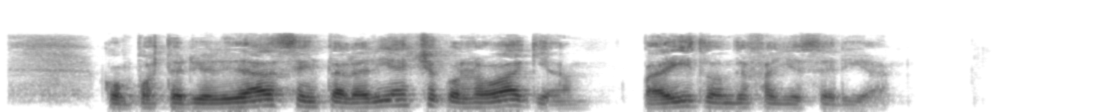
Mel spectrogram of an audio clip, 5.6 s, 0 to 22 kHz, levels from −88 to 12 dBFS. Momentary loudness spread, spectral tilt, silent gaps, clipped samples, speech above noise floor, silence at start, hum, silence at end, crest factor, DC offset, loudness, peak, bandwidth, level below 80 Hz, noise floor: 17 LU; -3.5 dB/octave; none; under 0.1%; over 73 dB; 0.15 s; none; 1.2 s; 18 dB; under 0.1%; -17 LUFS; -2 dBFS; 7.6 kHz; -64 dBFS; under -90 dBFS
